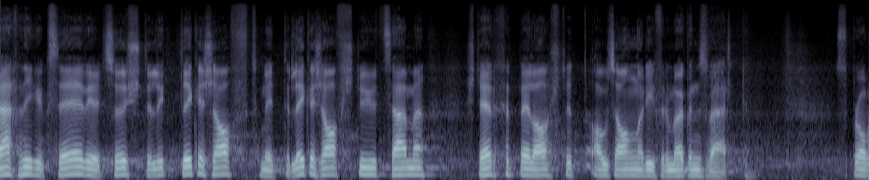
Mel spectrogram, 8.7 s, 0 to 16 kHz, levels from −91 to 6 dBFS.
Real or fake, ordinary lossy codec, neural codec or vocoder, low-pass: fake; none; autoencoder, 48 kHz, 32 numbers a frame, DAC-VAE, trained on Japanese speech; 14.4 kHz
